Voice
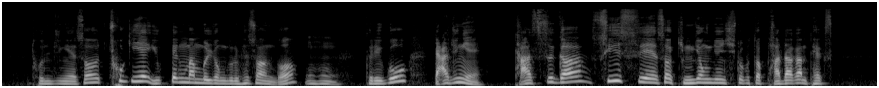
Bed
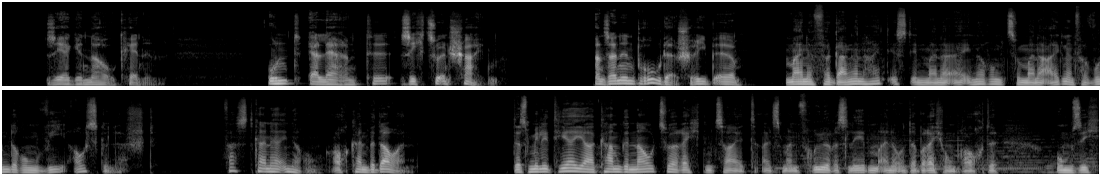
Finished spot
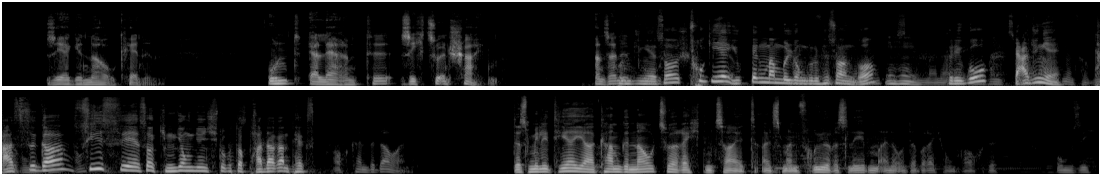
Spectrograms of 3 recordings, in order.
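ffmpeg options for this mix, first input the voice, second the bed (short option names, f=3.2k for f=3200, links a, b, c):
-filter_complex "[0:a]adelay=5800,volume=-2.5dB[a];[1:a]volume=12.5dB,afade=t=out:st=5.78:d=0.53:silence=0.177828,afade=t=in:st=14.81:d=1.43:silence=0.125893,afade=t=out:st=18.71:d=1.6:silence=0.0944061[b];[a][b]amix=inputs=2:normalize=0"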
